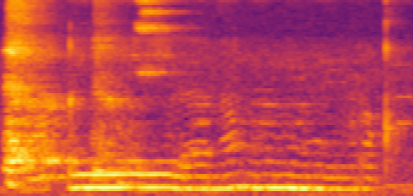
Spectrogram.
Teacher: terdapat bacaan saktah, yaitu berhenti sejenak sebelum melanjutkan bacaan selanjutnya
